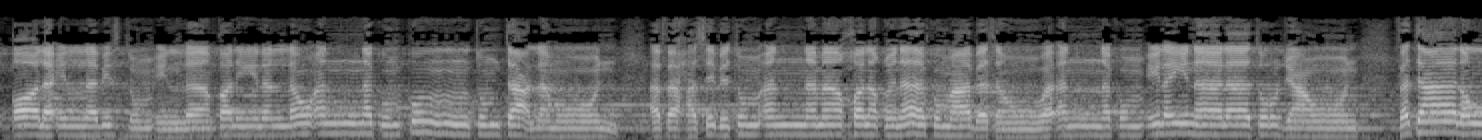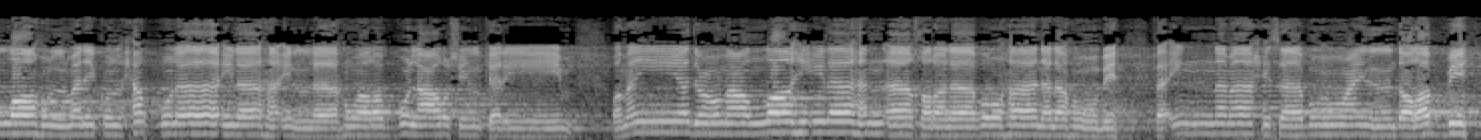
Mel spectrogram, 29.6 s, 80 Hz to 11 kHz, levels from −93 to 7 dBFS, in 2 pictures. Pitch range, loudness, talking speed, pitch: 160-190 Hz, -20 LUFS, 85 wpm, 175 Hz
